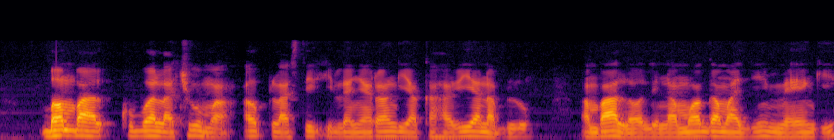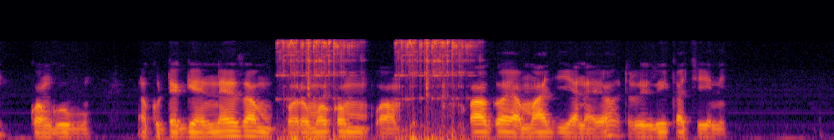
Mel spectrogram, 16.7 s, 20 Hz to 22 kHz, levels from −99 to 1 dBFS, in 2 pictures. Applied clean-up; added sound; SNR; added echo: none; Coin (dropping); 6 dB; none.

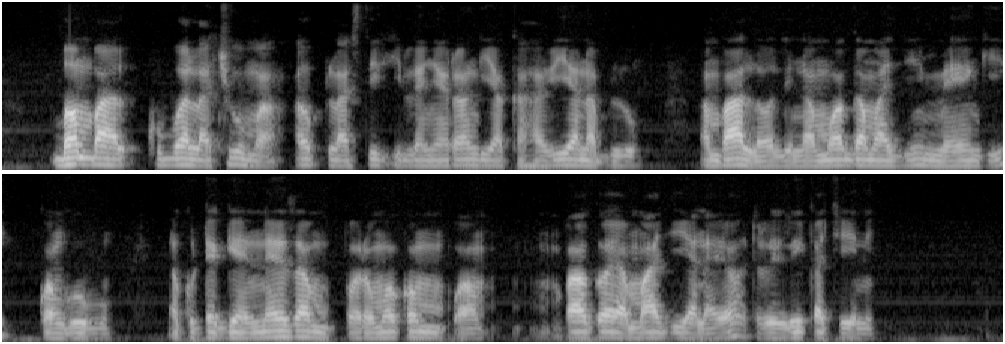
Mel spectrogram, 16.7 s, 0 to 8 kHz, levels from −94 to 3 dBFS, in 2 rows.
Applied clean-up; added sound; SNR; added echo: none; none; none; none.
